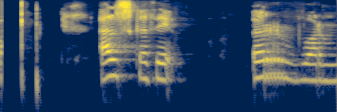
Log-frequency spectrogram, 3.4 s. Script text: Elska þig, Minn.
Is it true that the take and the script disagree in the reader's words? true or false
true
